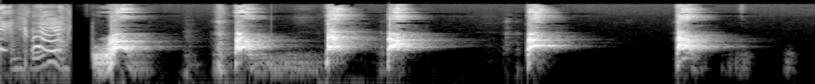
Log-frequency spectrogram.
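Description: A small dog yips in short bursts.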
